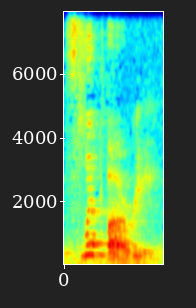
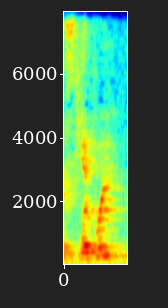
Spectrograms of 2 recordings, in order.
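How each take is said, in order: First: The word is said with three full syllables. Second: The word is squeezed into two syllables. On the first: "it's actually slippery. so that would have three syllables" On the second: "Some of us say"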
